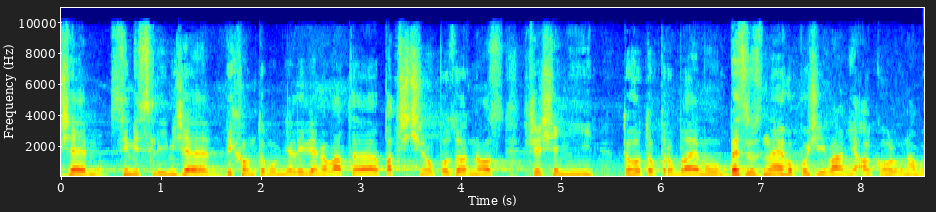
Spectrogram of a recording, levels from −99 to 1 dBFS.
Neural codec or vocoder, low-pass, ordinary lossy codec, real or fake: none; 9.9 kHz; AAC, 48 kbps; real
